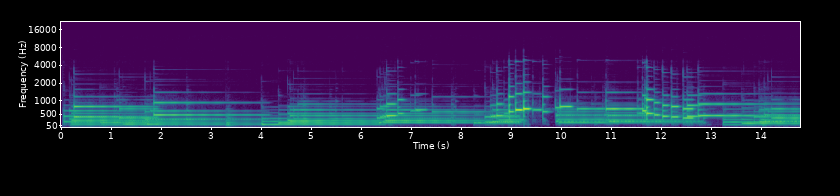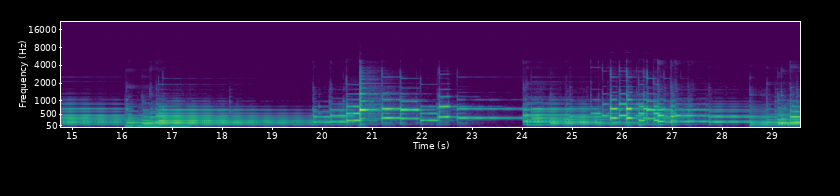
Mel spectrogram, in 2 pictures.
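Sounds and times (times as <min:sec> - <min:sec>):
Casio Privia PX-5S rhodes electric piano: 0:00.0 - 0:29.5.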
